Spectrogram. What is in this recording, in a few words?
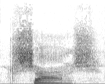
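Tlacochahuaya Zapotec; sneezes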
